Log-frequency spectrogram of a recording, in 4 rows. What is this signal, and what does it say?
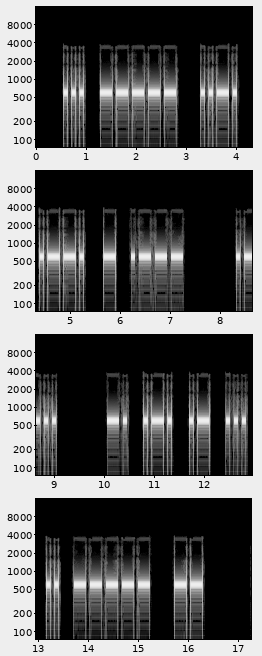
Morse code, heard as a keyed tone, about 15 wpm, spaced as for 12 wpm, 600 Hz. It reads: S0FPTJ L NRASI0M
